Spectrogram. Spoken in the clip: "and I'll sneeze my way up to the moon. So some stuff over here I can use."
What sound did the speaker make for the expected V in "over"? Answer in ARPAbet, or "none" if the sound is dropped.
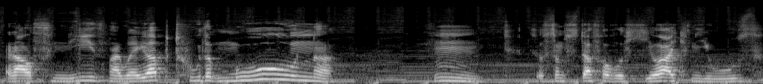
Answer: W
